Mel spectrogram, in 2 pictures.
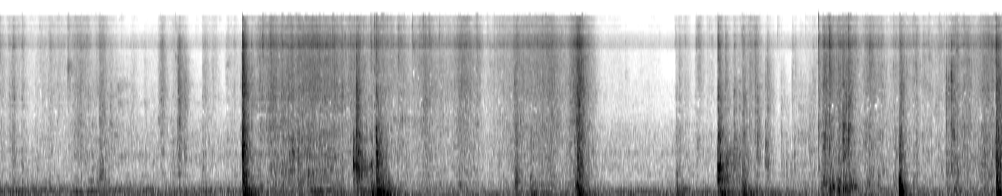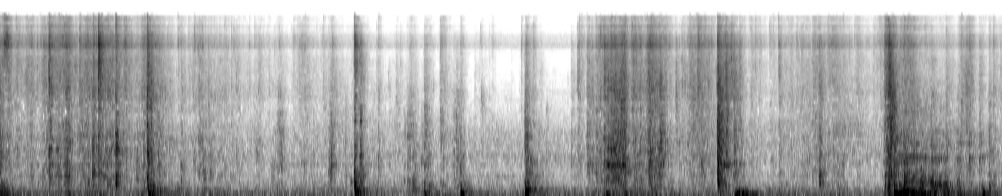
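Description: Irregular knocks, clicks and rustling as supplies are handled and put away inside a food trailer, with a louder cluster of clatter near the end.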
